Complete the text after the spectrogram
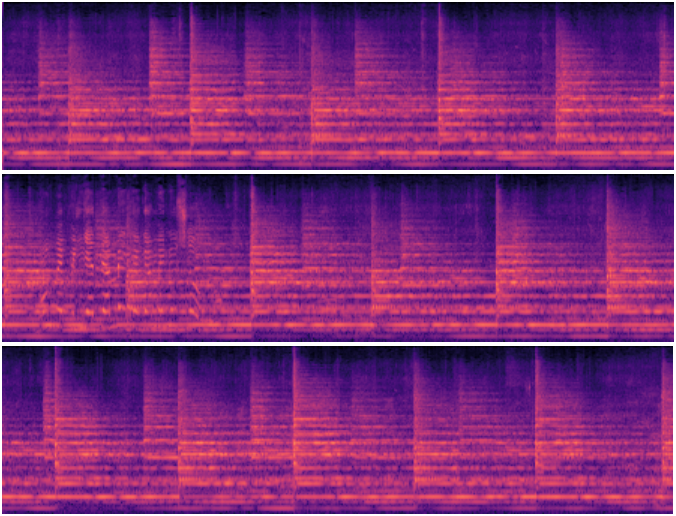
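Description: Music plays steadily through an outdoor loudspeaker.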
